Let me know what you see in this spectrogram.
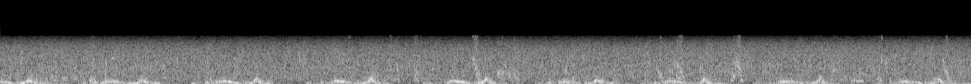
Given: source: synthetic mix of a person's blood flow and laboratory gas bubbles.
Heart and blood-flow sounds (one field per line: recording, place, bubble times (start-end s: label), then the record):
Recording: Doppler ultrasound of blood flow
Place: precordium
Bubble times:
0.00-0.14 s: bubbles
0.33-1.17 s: bubbles
2.04-2.17 s: bubbles
2.30-2.40 s: bubbles
2.96-3.04 s: bubbles
3.46-3.55 s: bubbles
3.68-4.25 s: bubbles
4.70-4.89 s: bubbles
4.95-5.23 s: bubbles
5.54-5.79 s: bubbles
6.53-6.90 s: bubbles
6.97-7.11 s: bubbles
7.29-7.52 s: bubbles
8.29-8.88 s: bubbles
9.31-9.56 s: bubbles
From the record:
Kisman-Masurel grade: 242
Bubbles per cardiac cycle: several, 3 to 8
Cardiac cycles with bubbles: 100%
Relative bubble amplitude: moderate (0.250 to 0.450)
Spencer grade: 3 (all of the cardiac periods contain showers or single bubble signals, but not dominating or overriding the cardiac motion signals)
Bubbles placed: only in the low amplitude regions of the cardiac cycle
